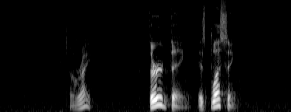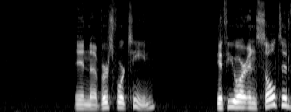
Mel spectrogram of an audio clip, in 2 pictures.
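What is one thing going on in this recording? A man speaks calmly in short bursts with pauses, heard through a microphone.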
